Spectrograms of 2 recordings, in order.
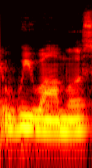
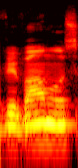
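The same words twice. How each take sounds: First: It uses the classical Latin pronunciation. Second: It uses a non-classical Latin pronunciation.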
